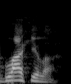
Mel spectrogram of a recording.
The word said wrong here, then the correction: Bakula: Oh, no, sorry. Scott Bakula. I think Bakula. Yeah.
